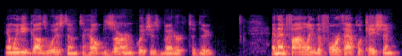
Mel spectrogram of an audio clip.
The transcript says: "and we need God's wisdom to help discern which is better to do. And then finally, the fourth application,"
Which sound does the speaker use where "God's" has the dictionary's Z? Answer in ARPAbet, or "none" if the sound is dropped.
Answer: Z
